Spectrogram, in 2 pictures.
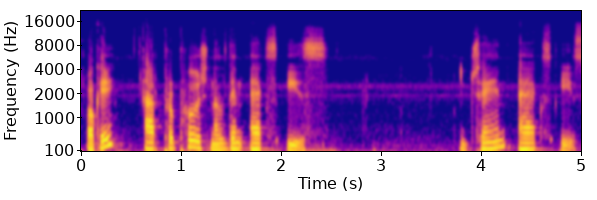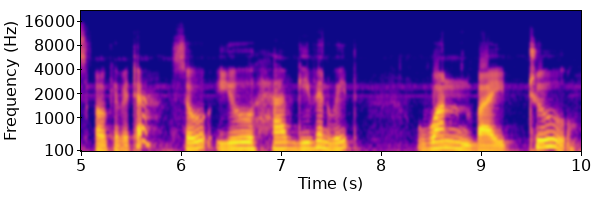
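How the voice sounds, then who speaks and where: Male Indian maths tutor, native Hindi speaker, fairly high voice with heavy fry, informal question-and-answer delivery. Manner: addresses students familiarly, asks and answers own questions. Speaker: maths teacher. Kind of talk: informal exam lesson switching between two languages.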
